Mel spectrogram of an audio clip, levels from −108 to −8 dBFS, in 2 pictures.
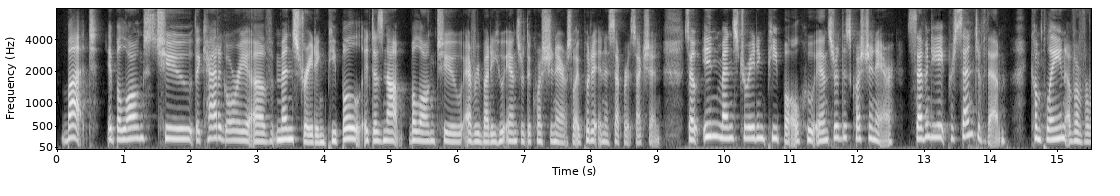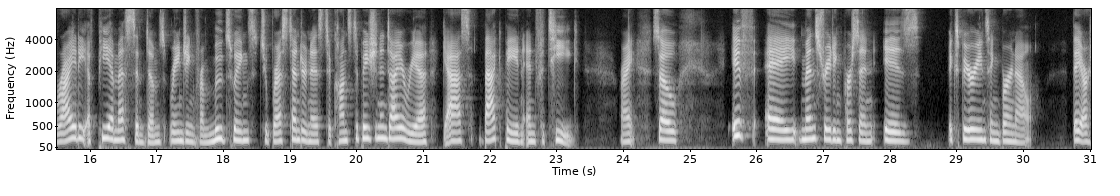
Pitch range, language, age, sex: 170-220 Hz, English, 30-49, female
